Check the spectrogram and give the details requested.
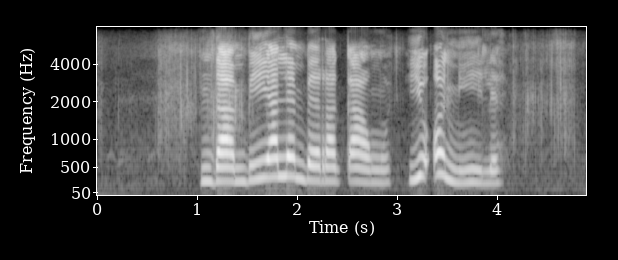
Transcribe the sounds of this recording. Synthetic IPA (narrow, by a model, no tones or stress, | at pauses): ndambijalɛmbɛɾakaŋwɛjiʔon̤iːlɛ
